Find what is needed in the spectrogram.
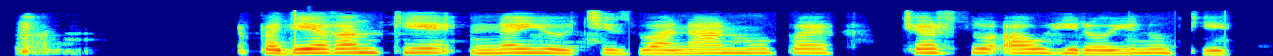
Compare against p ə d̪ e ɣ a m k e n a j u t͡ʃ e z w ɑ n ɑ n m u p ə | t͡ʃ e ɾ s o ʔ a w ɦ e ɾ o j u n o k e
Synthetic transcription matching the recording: p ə d̪ e ɣ a m k e n a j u t͡ʃ e z w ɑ n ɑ n m u p ə | t͡ʃ a ɾ s o ʔ a w ɦ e ɾ o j u n o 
